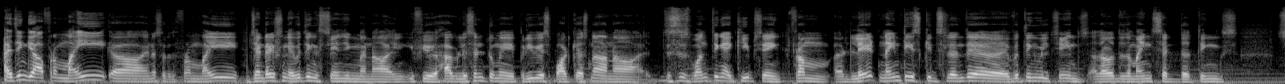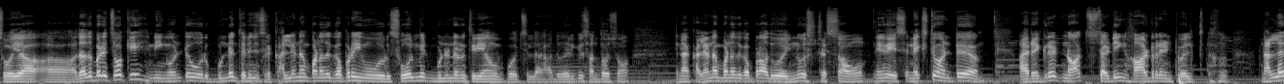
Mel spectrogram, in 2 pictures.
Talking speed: 205 wpm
